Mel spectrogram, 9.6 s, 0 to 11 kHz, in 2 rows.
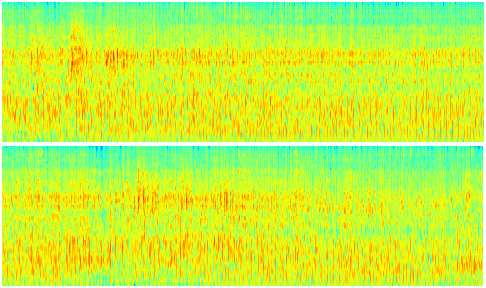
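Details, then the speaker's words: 2005 Harley-Davidson Sportster 1200 Custom, cold start warming up on choke the day after fitting a new TYKOOL lithium battery, left in overnight: V-twin catches and settles into a steady, even lope with no misses or stumbles. Healthy. "So I'm gonna start it up, and I'm gonna let it warm up a little bit until it can run without the choke on, and then that way you guys can see that it, the battery keeps the bike running nice and strong, hopefully."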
